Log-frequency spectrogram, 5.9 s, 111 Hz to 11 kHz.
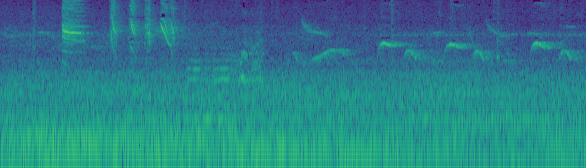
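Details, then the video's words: Caged Oriental magpie-robin, an adult caught from the wild and kept three seasons in a cage, singing in the morning: a few sharp clicks and buzzy bursts, then a run of short, rising, slurred whistles roughly every half second, over a low background hum. "Chòe Than già rừng - 3 mùa lồng hót buổi sáng"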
